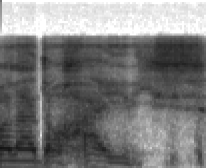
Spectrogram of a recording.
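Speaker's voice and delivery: fake Russian-accented speech. Showing how Joachim says a name, imitating Joachim's Russian accent. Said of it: "you gotta say it like Russian, like you Russian".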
